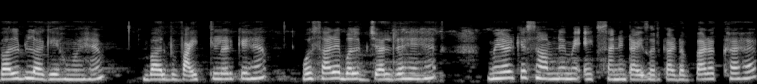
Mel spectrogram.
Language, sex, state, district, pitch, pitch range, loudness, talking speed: Hindi, female, Bihar, Samastipur, 255 Hz, 230-270 Hz, -15 LUFS, 200 wpm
